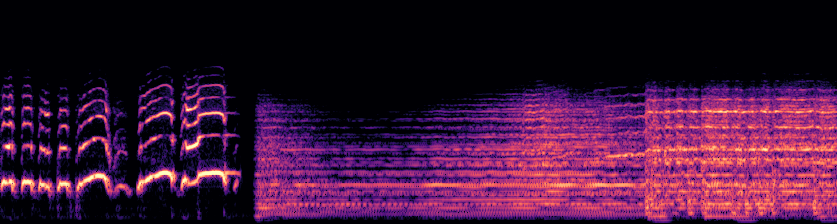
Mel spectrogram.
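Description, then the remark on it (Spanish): A hen squawks frantically: a quick series of short, sharp rising-and-falling squawks, then one long, harsh, unbroken cry that holds for several seconds. No one speaks. “Pero cuando la gallina Kika regresó al nido y se encontró sin ningún huevo, comenzó a chillar como una loca.”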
